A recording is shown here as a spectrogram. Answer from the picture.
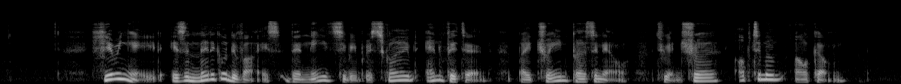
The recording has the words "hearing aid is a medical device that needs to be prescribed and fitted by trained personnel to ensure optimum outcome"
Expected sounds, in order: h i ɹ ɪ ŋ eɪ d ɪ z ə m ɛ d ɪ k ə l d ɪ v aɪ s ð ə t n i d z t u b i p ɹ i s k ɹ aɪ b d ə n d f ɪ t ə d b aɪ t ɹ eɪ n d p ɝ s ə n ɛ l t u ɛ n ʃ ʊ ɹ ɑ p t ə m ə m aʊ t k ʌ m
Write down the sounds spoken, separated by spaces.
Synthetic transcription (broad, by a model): h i ɹ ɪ ŋ eɪ d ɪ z ə m ɛ d ɪ k ə l d ɪ v aɪ s ð ə t n i d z t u b i p ɹ i s k ɹ aɪ b d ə n f ɪ t ə d b aɪ t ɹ eɪ n p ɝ s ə n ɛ l t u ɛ n ʃ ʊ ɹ ɑ p t ə m ə m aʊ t k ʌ m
